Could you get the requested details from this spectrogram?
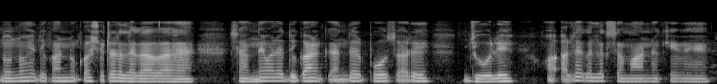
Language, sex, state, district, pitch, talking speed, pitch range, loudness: Hindi, male, Jharkhand, Garhwa, 150 Hz, 185 wpm, 135-155 Hz, -21 LUFS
